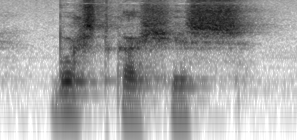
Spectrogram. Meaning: plural of borstkasje
- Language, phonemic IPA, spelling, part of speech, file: Dutch, /ˈbɔrs(t)kɑʃəs/, borstkasjes, noun, Nl-borstkasjes.ogg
